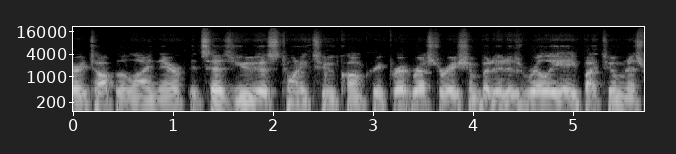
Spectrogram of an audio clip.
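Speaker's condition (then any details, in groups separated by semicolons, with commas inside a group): No condition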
